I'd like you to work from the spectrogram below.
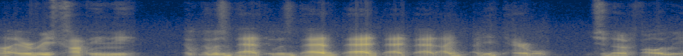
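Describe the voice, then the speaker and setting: A man's very deep, low voice at a fairly quick pace, with ordinary pitch variation and big swings in loudness. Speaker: gaming youtuber. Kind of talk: gameplay tutorial. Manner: animated; fast. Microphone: poor audio, sounds terrible.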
